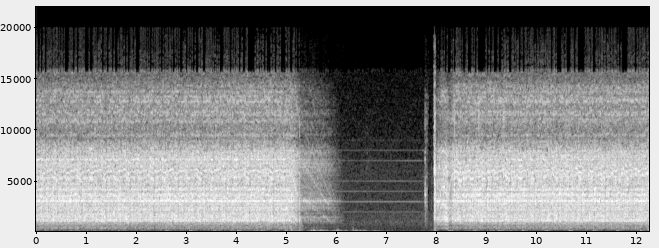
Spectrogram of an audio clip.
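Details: 2014 Volkswagen Beetle 2.0, cranks but will not start, after reconnecting battery terminals: fast even starter cranking about three beats a second, stops, resumes, never fires; crank no start, cause not yet confirmed.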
